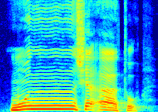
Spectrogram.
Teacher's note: Ихфа, мягкая ихфа в размере двух огласовок назализации.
